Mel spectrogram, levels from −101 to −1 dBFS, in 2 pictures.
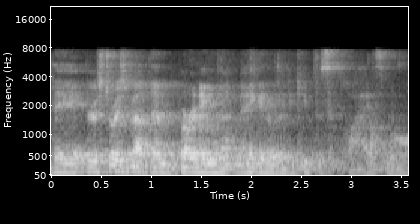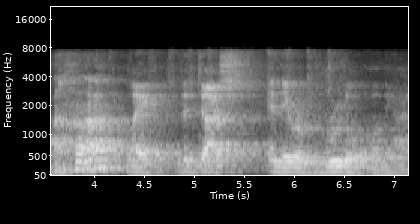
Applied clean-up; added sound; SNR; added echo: none; none; none; reverberation time 1.0 s.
